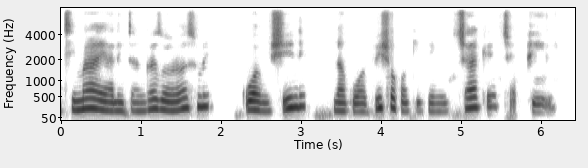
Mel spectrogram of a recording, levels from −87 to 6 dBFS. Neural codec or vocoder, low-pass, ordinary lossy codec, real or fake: codec, 24 kHz, 1.2 kbps, DualCodec; 7.2 kHz; AAC, 48 kbps; fake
